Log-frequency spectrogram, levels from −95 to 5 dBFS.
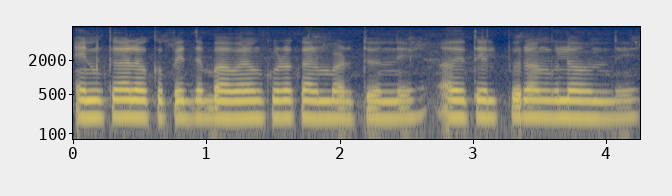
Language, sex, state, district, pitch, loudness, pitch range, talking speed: Telugu, female, Telangana, Mahabubabad, 195 Hz, -15 LUFS, 190-195 Hz, 140 wpm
